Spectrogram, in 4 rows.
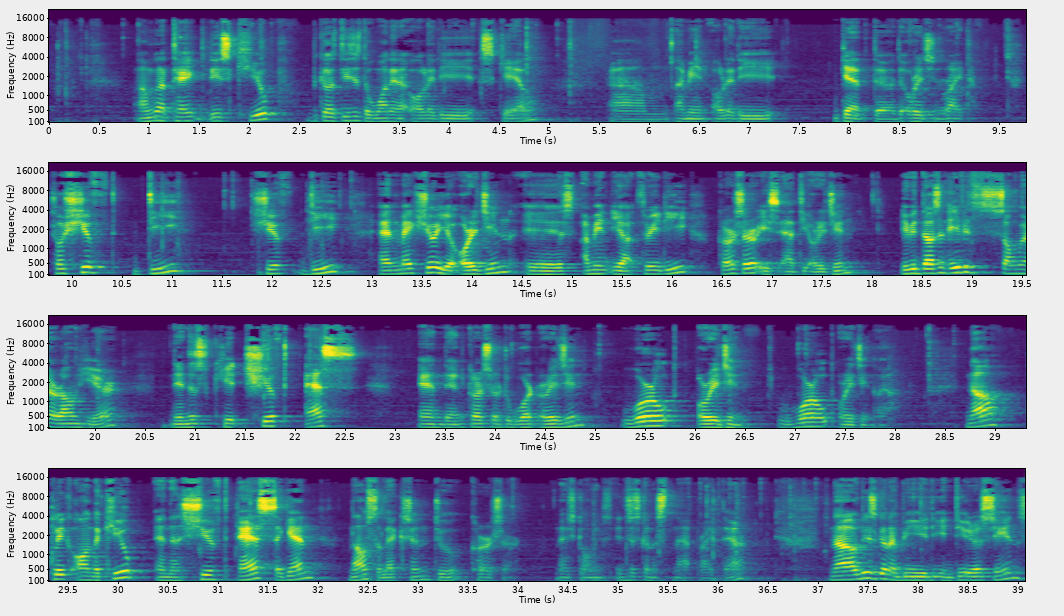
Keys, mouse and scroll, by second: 0.6 middle click, 1.6-1.9 shift+middle drag, 2.1-3.6 middle drag, 3.9 shift+middle click, 4.8 shift+middle click, 6.1-6.7 middle drag, 8.1-8.4 middle drag, 8.8 shift+middle click, 10.8 shift+s, 12.3 shift+d, 14.0-14.6 middle drag, 22.0 shift+s, 26.1 shift+s, 34.8-35.2 shift+middle drag, 35.6 ctrl+middle click, 35.9 shift+middle click, 36.1 middle drag, 36.7 shift+middle click, 37.1 middle click, 38.0-38.7 middle drag.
